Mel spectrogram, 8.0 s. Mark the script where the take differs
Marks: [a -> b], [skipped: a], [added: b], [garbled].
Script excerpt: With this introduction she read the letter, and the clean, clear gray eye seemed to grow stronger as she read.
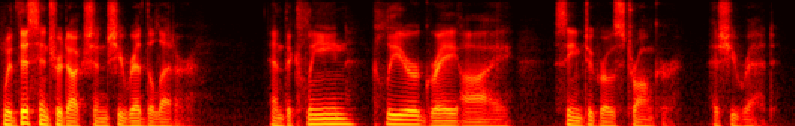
With this introduction she read the letter, and the clean, clear gray eye seemed to grow stronger as she read.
